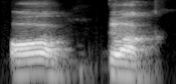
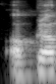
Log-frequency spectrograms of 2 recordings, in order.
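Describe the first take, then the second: First: There is a slight pause after the o. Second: There is no pause after the o. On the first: The speaker calls it right. "ओ को थोड़ा आप ठहर के बोलते हैं" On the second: The speaker calls it wrong. "ओ clock नहीं बोलते हैं"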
